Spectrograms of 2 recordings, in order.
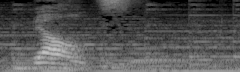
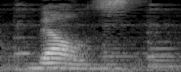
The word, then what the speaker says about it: bells: âm cựu thanh nên s này sẽ đọc là z. Và mọi người chú ý này, âm L, L chúng ta sẽ đọc là bells, bells, bells.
